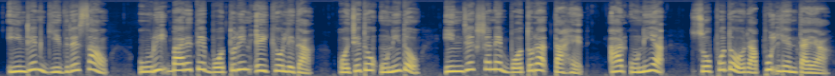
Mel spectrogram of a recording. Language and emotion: Santali, fearful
